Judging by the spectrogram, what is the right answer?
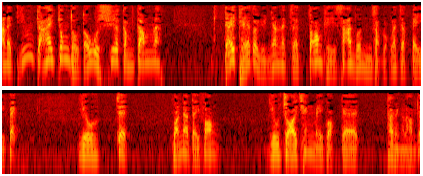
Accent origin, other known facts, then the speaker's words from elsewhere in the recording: China; 咁但係作為中國人咧，其實我哋要問一個問題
